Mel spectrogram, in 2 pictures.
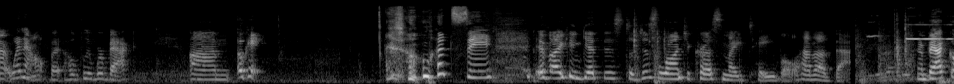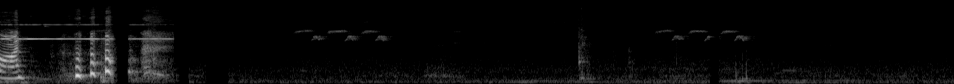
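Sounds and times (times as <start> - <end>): small bird chirping: 12.5 - 15.3, 16.1 - 17.2.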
